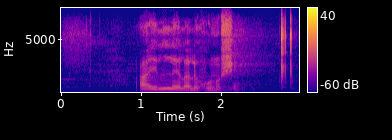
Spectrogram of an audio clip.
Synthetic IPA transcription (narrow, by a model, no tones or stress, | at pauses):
aɪl̩lɛlalɪhonʊʃḭŋ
